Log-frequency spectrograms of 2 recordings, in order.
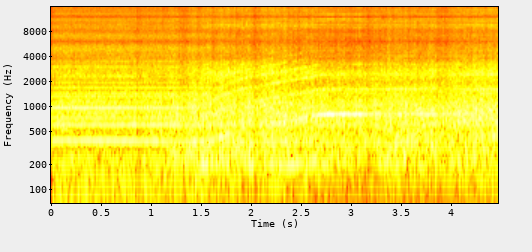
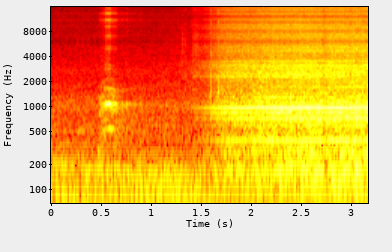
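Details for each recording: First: Horizontal boring mill with straight-cut gears, spindle running while line boring John Deere planter lift arms inside a tent: steady high gear whine with tones sliding in pitch as the feed runs; normal, nothing wrong. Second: Horizontal boring mill starting up for line boring: a click then steady high electrical buzz with a whistling edge; motor runs and everything works, but the contactor is not fully making contact, causing the loud buzzing.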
